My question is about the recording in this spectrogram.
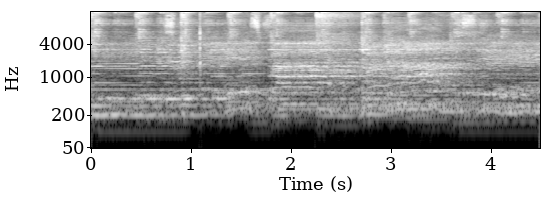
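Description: Music: a choir singing.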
